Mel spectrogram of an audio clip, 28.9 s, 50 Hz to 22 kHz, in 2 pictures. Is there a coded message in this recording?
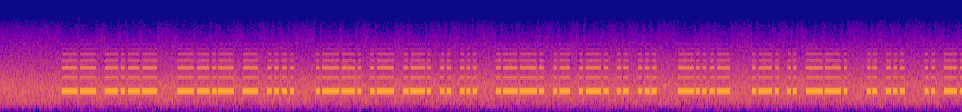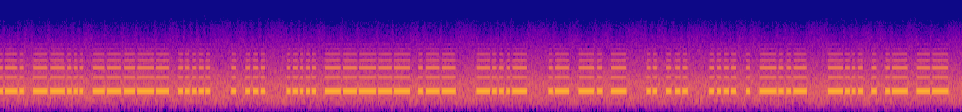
Yes: Morse code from 0.9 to 28.7 s, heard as a keyed tone, hand-sent with a straight key, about 24 wpm, 740 Hz. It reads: MY QTH PARIS PARIS <BT> RIG IS IC705 ES 50W <BT> ANT IS HEX BEAM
